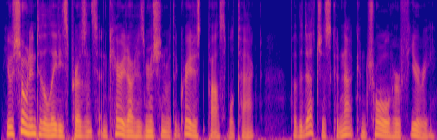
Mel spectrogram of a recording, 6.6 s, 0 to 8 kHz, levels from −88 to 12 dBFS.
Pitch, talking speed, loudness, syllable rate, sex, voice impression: 110 Hz, 230 wpm, -20 LUFS, 6.1 syllables/s, male, masculine, adult-like, thick, slightly relaxed, soft, muffled, raspy, calm, slightly mature, friendly, reassuring, wild, kind, modest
